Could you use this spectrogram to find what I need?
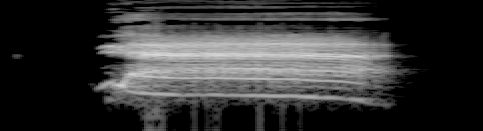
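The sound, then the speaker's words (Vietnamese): Loud screaming, voices crying out together in one sustained, high wail that lasts about one and a half seconds, standing alone between stretches of silence. “Vương Đằng cùng hư ảnh kia cùng nhau kêu to.”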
